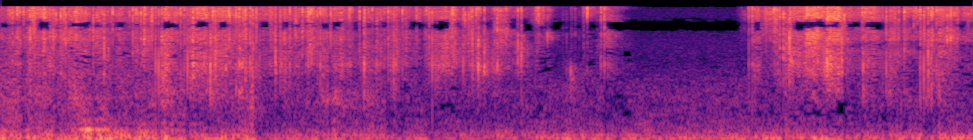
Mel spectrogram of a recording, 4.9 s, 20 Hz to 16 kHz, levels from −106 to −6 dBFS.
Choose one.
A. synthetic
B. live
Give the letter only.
A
